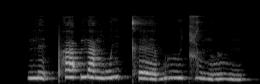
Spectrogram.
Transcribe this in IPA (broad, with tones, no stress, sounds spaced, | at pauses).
n e˨˩ ʔ pʰ a˦˥ ʔ n a˧ ŋ w i˥˩ ʔ kʰ ɛː˩˦ b ɯː˧ t͡ɕ u˨˩ n l ɯ˨˩ ŋ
